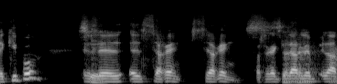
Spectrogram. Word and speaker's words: Seraing: Seren.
